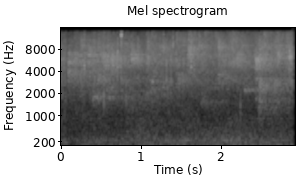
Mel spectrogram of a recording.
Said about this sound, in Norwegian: Hører man det som mest sannsynlig er T-banen, og det, det, er over oss, ja. Så vi på en måte Vi går i en tunnel under eh, T-banesystemet, så nå begynner vi å komme oss en del meter ned i, under bakken her. Ja. I hjertet av Oslo.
